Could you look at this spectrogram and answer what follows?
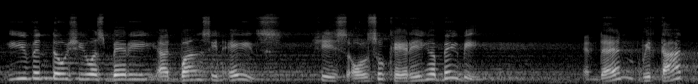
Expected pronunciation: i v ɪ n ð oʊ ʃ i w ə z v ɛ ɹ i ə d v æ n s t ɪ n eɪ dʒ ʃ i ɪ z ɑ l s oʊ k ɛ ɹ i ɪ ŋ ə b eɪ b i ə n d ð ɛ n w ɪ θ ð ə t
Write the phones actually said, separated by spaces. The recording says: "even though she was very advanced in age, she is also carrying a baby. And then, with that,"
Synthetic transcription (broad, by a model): i v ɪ n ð oʊ ʃ i w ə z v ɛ ɹ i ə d w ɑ n s ɪ n eɪ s ʃ i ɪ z ɑ l s oʊ k ɛ ɹ i ɪ ŋ ə b eɪ b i ə n d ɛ n w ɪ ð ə t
